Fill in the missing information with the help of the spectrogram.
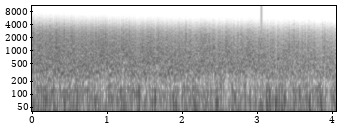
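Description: Cinematic explosion sound effect in its long rumbling tail: a dense low rumble that slowly fades and grows duller as its hiss dies away.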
